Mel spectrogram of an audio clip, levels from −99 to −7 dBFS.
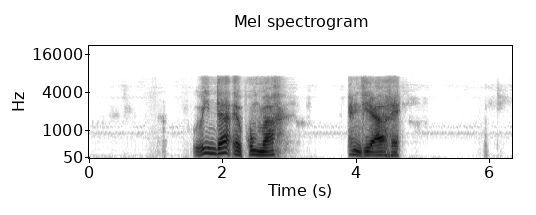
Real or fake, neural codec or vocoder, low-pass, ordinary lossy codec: fake; codec, 16 kHz in and 24 kHz out, 0.6 kbps, FocalCodec, streaming, 2048 codes; 7.2 kHz; AAC, 48 kbps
